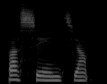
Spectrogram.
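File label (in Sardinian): "passèntzia", female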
